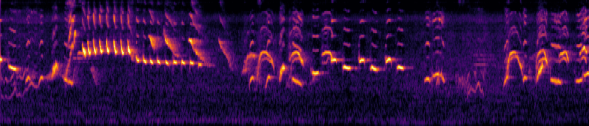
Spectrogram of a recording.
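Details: Greater green leafbird song in the 'ngentrok' style, played to prompt other leafbirds to sing: varied whistled and chattering phrases, rapid high trills and rising-falling slurs in bursts, over a low hum.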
